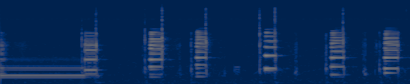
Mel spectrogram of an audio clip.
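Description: A steady telephone dial tone cuts off, followed by six distinct touch-tone beeps pressed in a quick, slightly uneven rhythm as someone dials a phone call, clear with no voices.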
